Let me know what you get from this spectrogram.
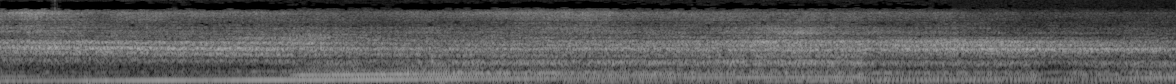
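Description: Car engine running on the track, heard from trackside. Its pitch climbs slowly as it accelerates, then drops about four seconds in.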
